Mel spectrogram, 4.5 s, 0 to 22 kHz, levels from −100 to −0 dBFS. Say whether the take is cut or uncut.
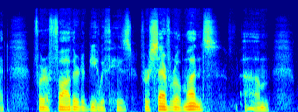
cut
